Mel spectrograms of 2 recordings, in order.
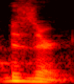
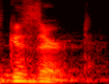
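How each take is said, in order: First: Said in the usual way. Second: "dessert" said with a k sound at the start, like "kizzert"; toddler mispronunciation. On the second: Retold or imitated. Dad imitating his daughter saying "dessert" as "kizzert". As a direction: begin "dessert" with a hard k, the way a toddler says it. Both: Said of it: "not dessert".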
